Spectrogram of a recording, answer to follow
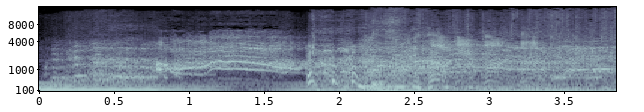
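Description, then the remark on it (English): A voice imitates a hawk's call as a 'sexy' animal noise: a loud, high, sweeping screech that rises and falls for about two seconds, then breaks into noisy, breathy laughter. “I can do a really sexy hawk.”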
